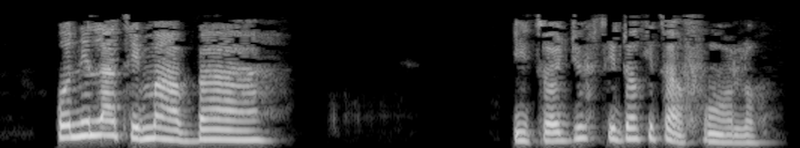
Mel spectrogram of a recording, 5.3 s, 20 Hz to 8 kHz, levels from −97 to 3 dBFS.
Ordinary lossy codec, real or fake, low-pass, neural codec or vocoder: MP3, 24 kbps; real; 7.2 kHz; none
